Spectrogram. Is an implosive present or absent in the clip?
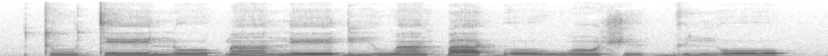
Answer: present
